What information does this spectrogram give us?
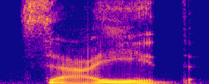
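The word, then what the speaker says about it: Saee: Finally, two years in, I'll finally get to know how to pronounce your name correctly. Say. So it should be say s a e e d u h say can't believe you found this.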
